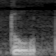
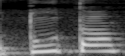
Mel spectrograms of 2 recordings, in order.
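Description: First: Said in the usual way. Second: «тута» said high with an added final а; colloquial тута. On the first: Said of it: "замість". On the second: Shown as a demonstration. Teacher showing pupils the colloquial «тута». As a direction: lift the colloquial «тута» up, as an example. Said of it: "часто можна почути".

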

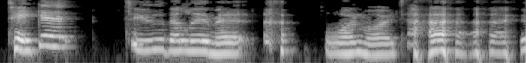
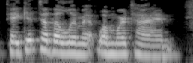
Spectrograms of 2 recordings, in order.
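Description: First: Slow sung line, breaking into laughter; singing. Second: Said in the usual way. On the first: Retold or imitated. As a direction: sing it drawn out, amused. Sings the song she heard.

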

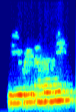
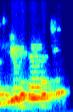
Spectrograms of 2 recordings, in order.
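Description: First: Said in the usual way. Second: High and loud, eager to be recognized; a former patient asking the nurse if she remembers her; eager question. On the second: Retold or imitated. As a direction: ask it bright and hopeful, pitched up. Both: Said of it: "she goes".

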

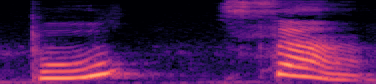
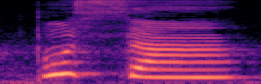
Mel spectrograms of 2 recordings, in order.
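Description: First: "Poussin" split in two, pous, then sin after a pause; syllable by syllable. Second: Said in the usual way. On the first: Shown as a demonstration. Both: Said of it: "Deux syllabes".

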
